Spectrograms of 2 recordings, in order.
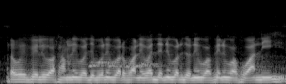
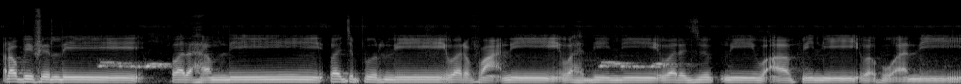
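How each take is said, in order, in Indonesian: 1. Frasa-frasanya menyambung cepat tanpa jeda. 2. Setiap frasa dibaca pelan dan terpisah. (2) "Diminta satu-satu"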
